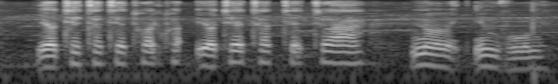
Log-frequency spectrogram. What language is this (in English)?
Xhosa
